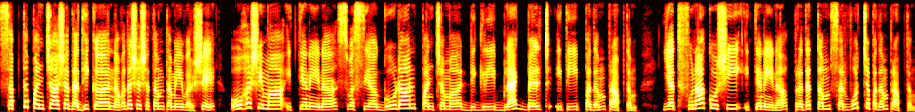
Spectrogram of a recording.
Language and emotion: Sanskrit, neutral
